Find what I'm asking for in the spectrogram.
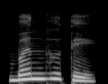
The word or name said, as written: ಬಂಧುತೆ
